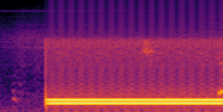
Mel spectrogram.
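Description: Telephone dial tone during a call attempt that fails to connect. A steady, loud, unbroken tone starts abruptly after a few brief, faint sounds and holds to the end.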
